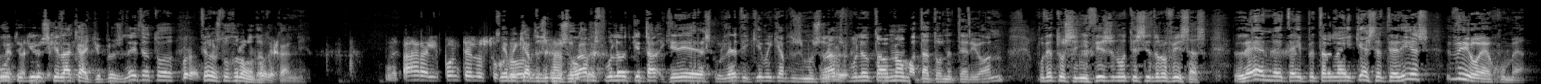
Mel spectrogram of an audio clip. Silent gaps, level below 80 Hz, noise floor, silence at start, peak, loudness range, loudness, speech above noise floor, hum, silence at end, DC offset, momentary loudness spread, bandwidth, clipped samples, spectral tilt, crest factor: none; -54 dBFS; -41 dBFS; 0 s; -2 dBFS; 3 LU; -16 LUFS; 24 dB; none; 0.2 s; under 0.1%; 8 LU; 15 kHz; under 0.1%; -4 dB/octave; 14 dB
